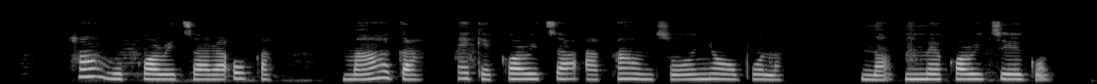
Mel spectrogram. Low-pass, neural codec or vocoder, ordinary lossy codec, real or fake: none; none; none; real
